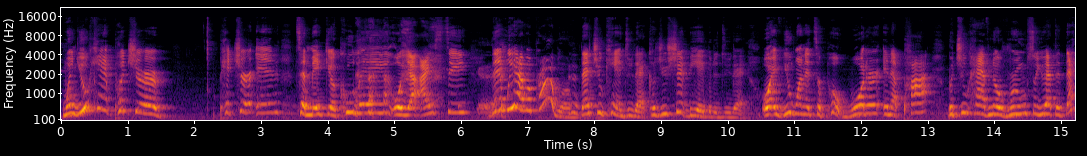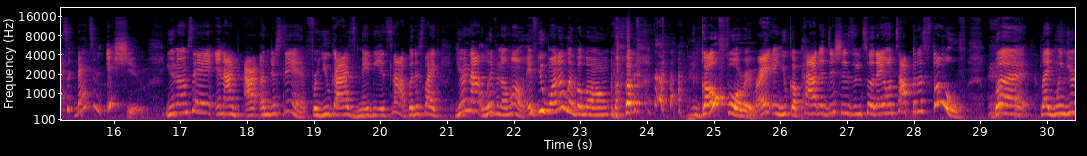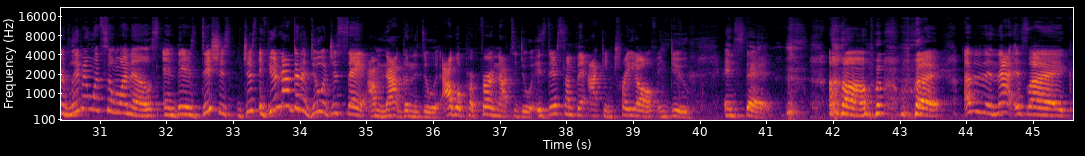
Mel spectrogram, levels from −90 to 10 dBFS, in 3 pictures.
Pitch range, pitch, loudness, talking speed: 245-325 Hz, 280 Hz, -21 LUFS, 195 wpm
